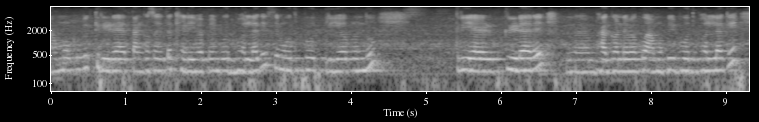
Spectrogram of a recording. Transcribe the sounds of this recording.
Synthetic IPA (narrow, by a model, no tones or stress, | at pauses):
amɔkubikɾiɽat̪aŋkɔsɔɦit̪ɔkʰeɭibapaĩbʱɔɦut̪bʱɔlɔlaɡesemɔut̪bɔɦut̪pɾijɔbɾɔnd̪ʱu | kɾikɾiɽaɾebʱaɡɔnebakuamɔkuibʱɔɦut̪bʱɔlɔlaɡe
